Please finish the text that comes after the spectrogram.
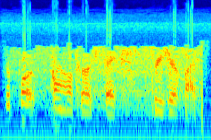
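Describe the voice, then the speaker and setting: A man's voice: mid-range voice, fast talker, vocal fry. A man piloting a small plane, giving clipped readbacks to controllers over an aviation radio. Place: small propeller plane cockpit in flight. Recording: muffled narrowband cockpit audio, engine noise.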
